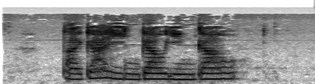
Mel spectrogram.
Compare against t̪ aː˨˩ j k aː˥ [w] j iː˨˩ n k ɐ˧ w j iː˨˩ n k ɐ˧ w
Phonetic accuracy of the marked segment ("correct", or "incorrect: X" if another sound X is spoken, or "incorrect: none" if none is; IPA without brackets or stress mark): incorrect: none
